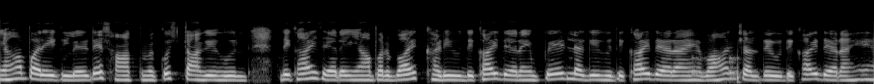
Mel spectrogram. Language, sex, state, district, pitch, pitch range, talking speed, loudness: Hindi, female, Maharashtra, Nagpur, 210 Hz, 200-235 Hz, 245 wpm, -19 LUFS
